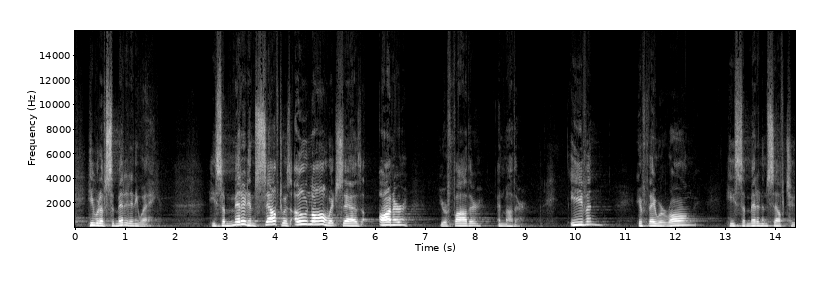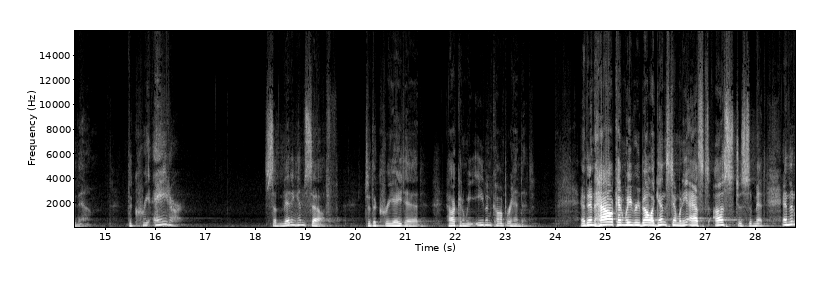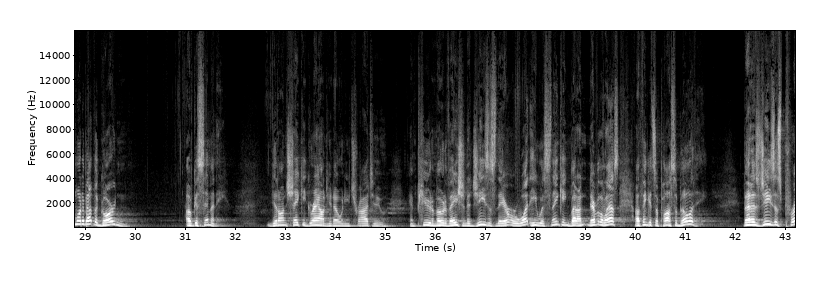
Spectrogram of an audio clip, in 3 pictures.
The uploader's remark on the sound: At Redeemer Presbyterian Church in Charleston, SC, our senior pastor was back in the pulpit.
